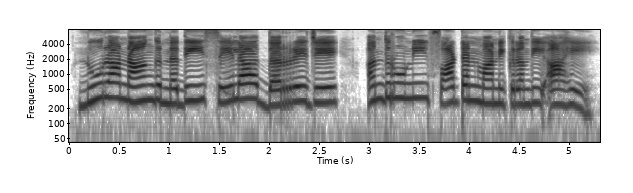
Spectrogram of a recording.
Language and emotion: Sindhi, neutral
